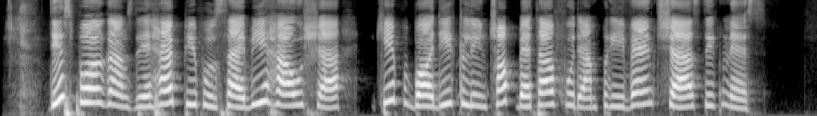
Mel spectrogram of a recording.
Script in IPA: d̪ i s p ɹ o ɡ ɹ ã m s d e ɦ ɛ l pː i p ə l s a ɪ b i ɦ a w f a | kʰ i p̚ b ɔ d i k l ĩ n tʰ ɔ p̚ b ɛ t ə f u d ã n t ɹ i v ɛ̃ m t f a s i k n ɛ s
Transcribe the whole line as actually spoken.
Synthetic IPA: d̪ i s p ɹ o ɡ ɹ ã m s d e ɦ ɛ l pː i p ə l s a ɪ b i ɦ a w ʃ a | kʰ i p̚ b ɔ d i k l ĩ n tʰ ɔ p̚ b ɛ t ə f u d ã n p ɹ i v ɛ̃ n t ʃ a s i k n ɛ s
